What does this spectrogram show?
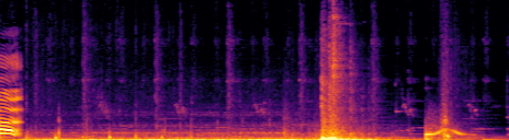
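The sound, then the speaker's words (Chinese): A school door slides open with a rough scraping rush midway, followed by a second sliding sweep, while soft scattered footsteps tap beneath a steady low hum. “学校快开门！”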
